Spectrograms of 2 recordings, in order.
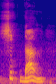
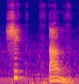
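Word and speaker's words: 식당: So 'pag binasa dapat hindi shikdang, magiging shiktang.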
